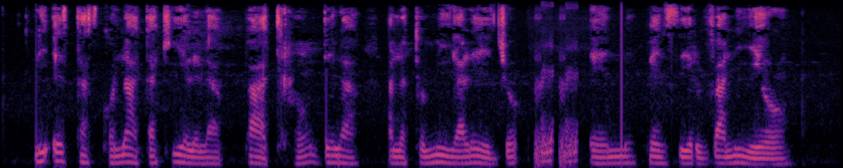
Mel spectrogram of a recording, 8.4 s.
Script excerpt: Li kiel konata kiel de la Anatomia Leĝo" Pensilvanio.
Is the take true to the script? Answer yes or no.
no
